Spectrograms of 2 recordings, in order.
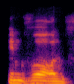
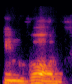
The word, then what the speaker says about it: involve: So here it means we need to stress on VOLVE. So it's like involve. We are not stressing on IN, we are stressing on VOLVE. So it should be involve.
